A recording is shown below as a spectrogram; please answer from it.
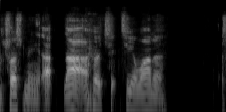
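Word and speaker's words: Tijuana: Nah, I heard Tijana. That's how you say it. Tijana.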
